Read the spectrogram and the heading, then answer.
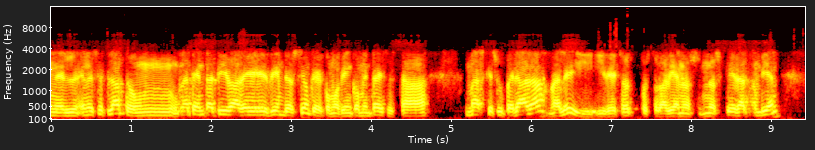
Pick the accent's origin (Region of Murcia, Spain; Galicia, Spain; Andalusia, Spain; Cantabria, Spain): Cantabria, Spain; o por mi parte, en este caso como cántabro, pues por supuesto que encantado de formar parte de ello.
